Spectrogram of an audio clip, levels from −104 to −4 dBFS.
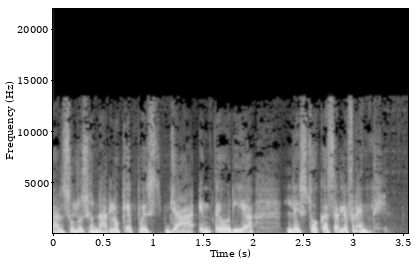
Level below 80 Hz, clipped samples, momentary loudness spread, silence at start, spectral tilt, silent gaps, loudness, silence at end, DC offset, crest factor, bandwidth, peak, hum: -54 dBFS; under 0.1%; 3 LU; 0 s; -5 dB/octave; none; -17 LUFS; 0.2 s; under 0.1%; 14 dB; 13.5 kHz; -4 dBFS; none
